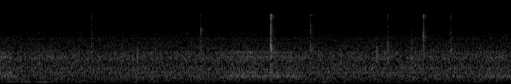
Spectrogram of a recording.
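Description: A few faint, scattered clicks and ticks as a replacement laptop LCD panel and its metal side bracket are handled and lined up in the screen lid, over a low steady hiss.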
